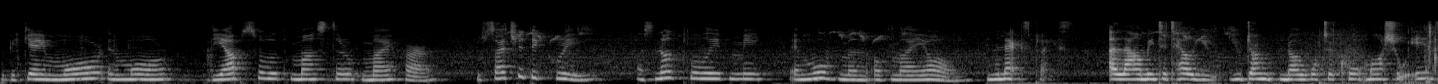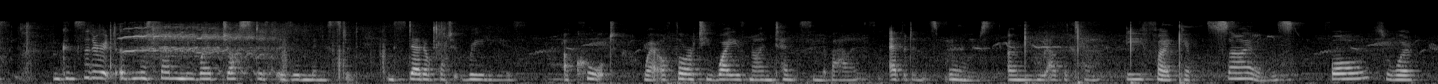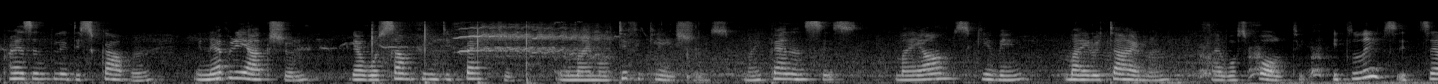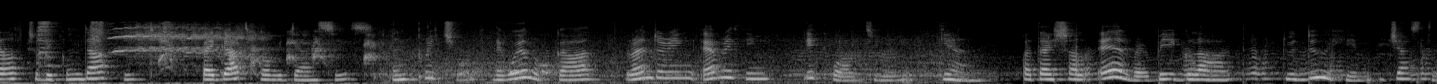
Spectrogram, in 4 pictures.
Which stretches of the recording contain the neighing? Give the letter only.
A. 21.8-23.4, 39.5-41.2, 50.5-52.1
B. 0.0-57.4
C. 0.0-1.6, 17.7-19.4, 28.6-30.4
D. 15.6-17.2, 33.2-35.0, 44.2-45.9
D.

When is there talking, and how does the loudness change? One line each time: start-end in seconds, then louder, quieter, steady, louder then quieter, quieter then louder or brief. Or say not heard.
0.0-57.4 steady.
